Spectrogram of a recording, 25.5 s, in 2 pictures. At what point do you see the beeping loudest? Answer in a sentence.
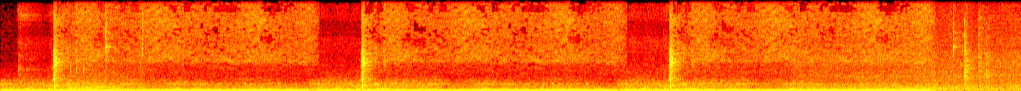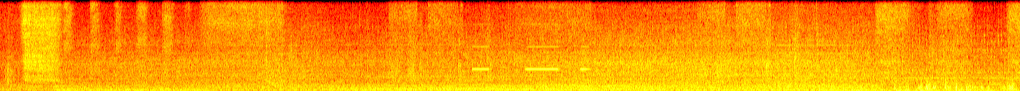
The volume of the beeping peaks at 20 seconds.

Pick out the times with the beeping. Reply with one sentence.
You can hear the beeping from 0.8 to 1.9 s, from 11.4 to 12.1 s and from 18.6 to 20.1 s.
